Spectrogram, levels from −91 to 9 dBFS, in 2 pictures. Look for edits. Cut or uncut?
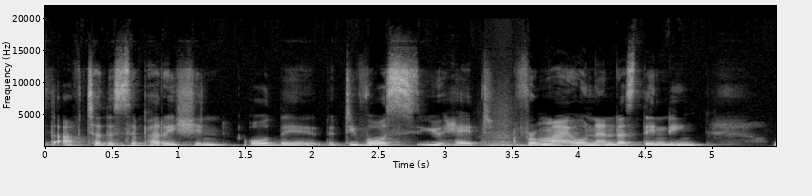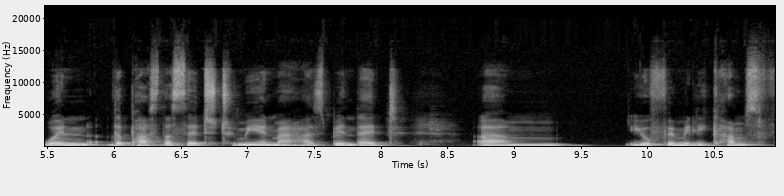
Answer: cut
